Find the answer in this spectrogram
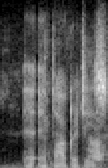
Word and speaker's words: Hippocrates: What's my understanding that epilepsy was once believed to be exactly demon possession, and how do you pronounce his name? The inventor of the Hippocratic Oath, Hippocrates. Hippocrates.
